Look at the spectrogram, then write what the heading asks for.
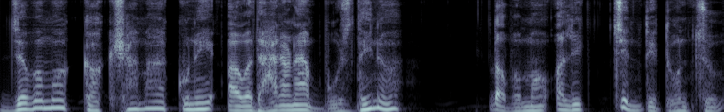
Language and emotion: Nepali, fearful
